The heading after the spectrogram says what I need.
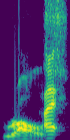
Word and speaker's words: Raulf: So we're going to go with the American version, Raulf.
